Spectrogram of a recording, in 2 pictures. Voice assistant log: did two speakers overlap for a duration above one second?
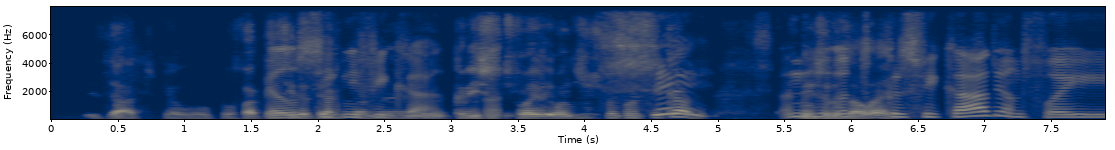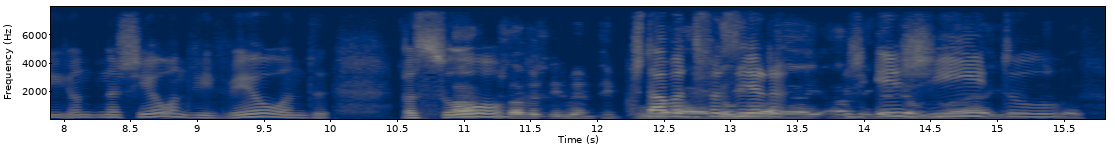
Yes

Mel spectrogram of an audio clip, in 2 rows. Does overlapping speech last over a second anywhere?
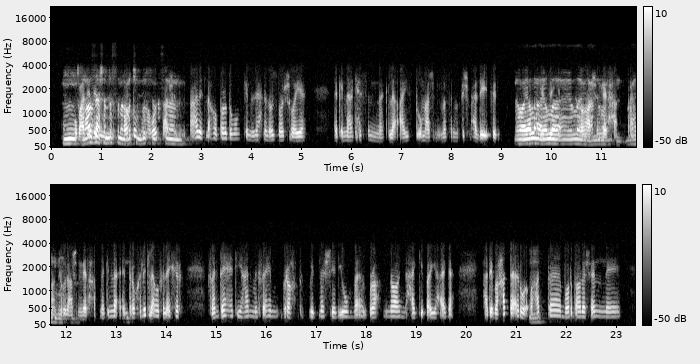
Yes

